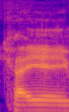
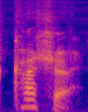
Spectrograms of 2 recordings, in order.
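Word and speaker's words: calle: You said cay whatever. C A L L E. Not in not in Argentina. That's Kasha.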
